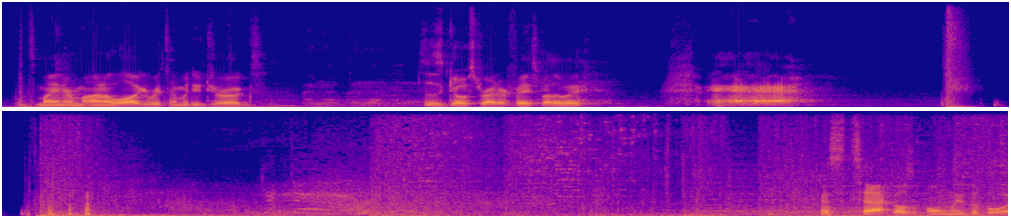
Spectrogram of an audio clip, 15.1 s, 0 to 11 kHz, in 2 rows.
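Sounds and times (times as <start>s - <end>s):
speech: 0.2s - 2.1s, 3.2s - 6.0s, 13.7s - 15.0s
gunfire as agents open fire: 7.8s - 15.0s.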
